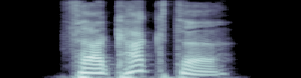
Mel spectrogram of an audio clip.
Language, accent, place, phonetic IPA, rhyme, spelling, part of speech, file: German, Germany, Berlin, [fɛɐ̯ˈkaktə], -aktə, verkackte, adjective / verb, De-verkackte.ogg
- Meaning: inflection of verkacken: 1. first/third-person singular preterite 2. first/third-person singular subjunctive II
